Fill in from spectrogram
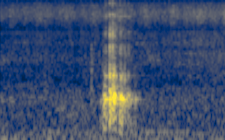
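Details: Tame, free-flying pied crow in a neighbourhood, come closer to investigate after its odd noises were imitated and more interested in chatting than eating a peach, gives a single short, harsh, throaty mid-range croak over quiet hum.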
